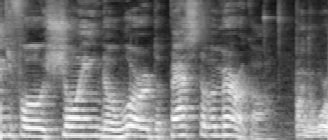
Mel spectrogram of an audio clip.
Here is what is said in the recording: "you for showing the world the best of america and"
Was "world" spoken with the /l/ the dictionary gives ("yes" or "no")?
no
